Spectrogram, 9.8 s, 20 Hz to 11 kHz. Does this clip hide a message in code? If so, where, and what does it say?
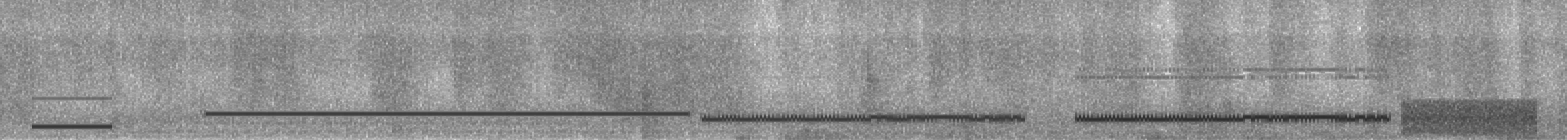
Yes: fax machine handshake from 0.2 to 9.6 s, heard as a beep, a long tone, a warble and hiss, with phone line noise and the noise of a restroom.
